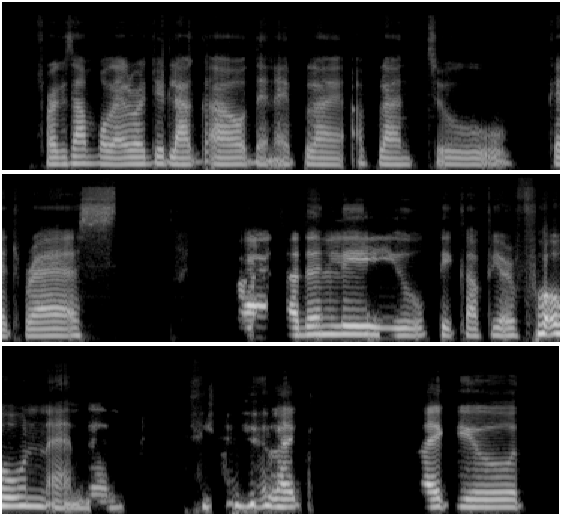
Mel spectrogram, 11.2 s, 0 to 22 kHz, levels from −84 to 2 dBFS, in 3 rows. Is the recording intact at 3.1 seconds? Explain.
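Yes, the audio is intact at 3.1 seconds, with no dropout, click, distortion or other fault audible at that moment.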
